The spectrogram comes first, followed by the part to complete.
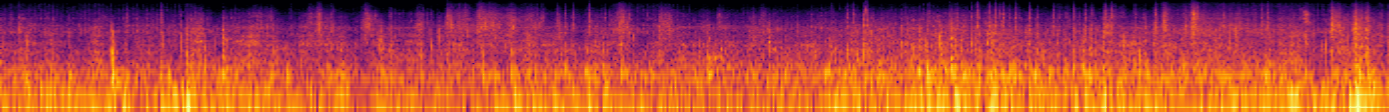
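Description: Mountain bike rolling over a rocky trail: tyre noise on rock and dirt, with frequent clicks and knocks from the bike rattling over the rocks, over a low rumble.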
